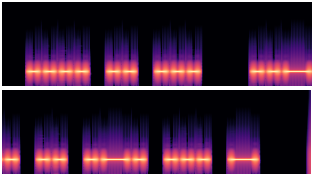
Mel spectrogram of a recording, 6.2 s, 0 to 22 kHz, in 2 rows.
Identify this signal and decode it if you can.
Morse code, heard as a keyed tone, about 15 wpm, 700 Hz. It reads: HIS FIRST
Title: Pangram Challenge v2 - 15wpm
